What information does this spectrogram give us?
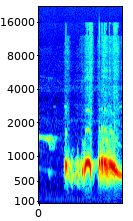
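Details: Spotted dove kept as a decoy bird, calling to excite and lure wild doves: a short run of low, soft cooing notes, then a long, loud, buzzy coo that slides gently downward. A faint high whistle is heard at the start.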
